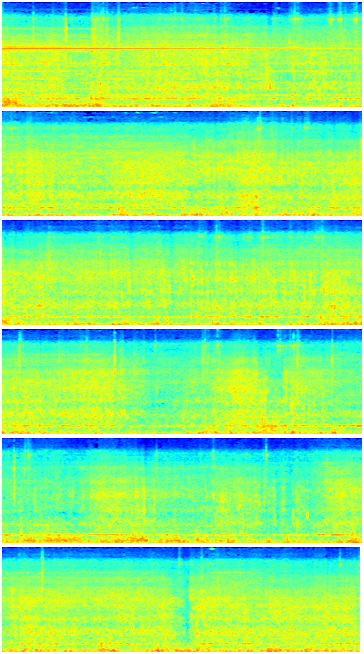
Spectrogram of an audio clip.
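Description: Mountain bike running fast down a loose dirt trail: a steady rush of wind and tyre noise with a steady hum underneath and occasional knocks as the bike hits bumps.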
